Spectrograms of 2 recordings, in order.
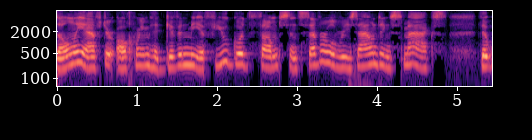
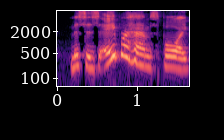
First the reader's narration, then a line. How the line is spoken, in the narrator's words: cried Ochrim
